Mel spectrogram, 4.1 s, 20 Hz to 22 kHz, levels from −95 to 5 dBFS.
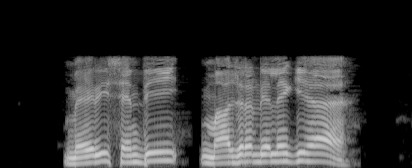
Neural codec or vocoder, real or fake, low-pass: none; real; 5.4 kHz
